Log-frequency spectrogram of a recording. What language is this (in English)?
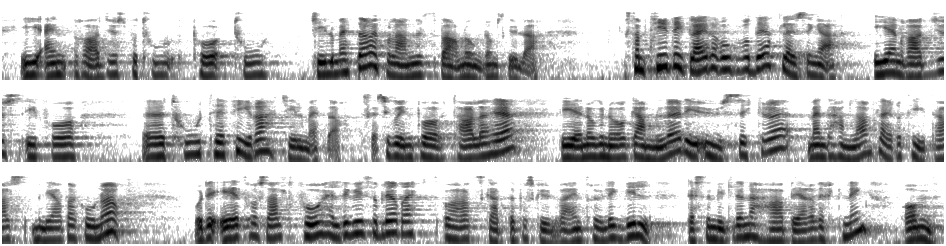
Norwegian Nynorsk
